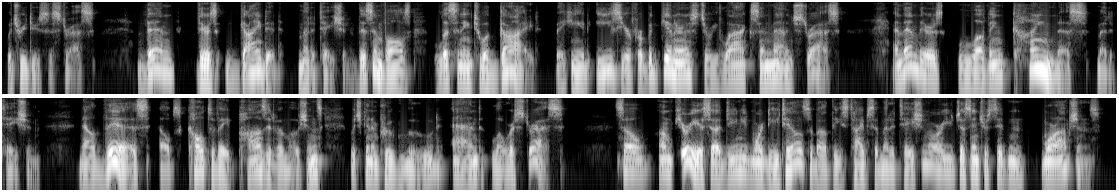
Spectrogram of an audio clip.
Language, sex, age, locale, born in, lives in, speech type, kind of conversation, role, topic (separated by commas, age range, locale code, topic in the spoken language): English, male, 60-64, en-US, United States, United States, read, expert-assistant, expert, How does meditation affect stress levels?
